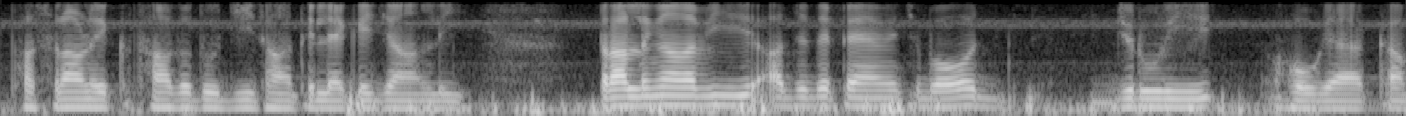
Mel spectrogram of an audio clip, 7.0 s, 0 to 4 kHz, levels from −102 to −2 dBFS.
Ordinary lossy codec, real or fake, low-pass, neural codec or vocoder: none; real; 3.6 kHz; none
